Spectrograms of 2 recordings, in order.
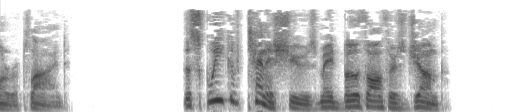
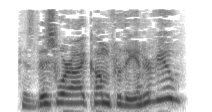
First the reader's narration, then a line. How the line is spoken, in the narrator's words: he asked in a breathless yet chipper voice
